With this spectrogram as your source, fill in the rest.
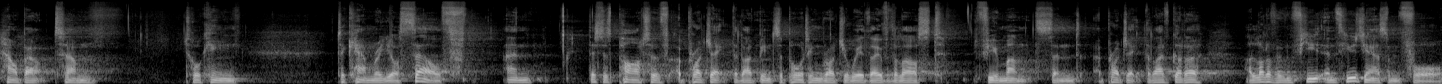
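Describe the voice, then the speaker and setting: A man's very deep, low voice with ordinary pitch variation over noticeable background noise. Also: moderate pace. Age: 60s. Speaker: interviewee. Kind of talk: talking to camera, personal story. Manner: hesitant, many fillers.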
